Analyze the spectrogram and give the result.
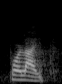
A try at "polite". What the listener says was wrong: Perfect, muy bien. Fijaos bien en la buena pronunciación de Almudena.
